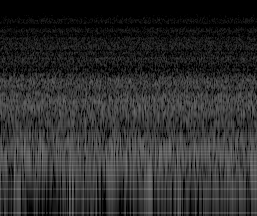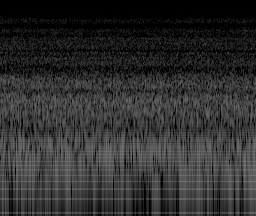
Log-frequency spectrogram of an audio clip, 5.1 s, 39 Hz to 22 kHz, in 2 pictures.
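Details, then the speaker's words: Frigidaire 8000 BTU R22 window air conditioner from about 2008–09, known as very loud, running on low fan only with the compressor off. Reads about 67 dB (C-scale, slow response) from roughly three feet. Soft, steady whoosh over a low, even hum with no rattles; normal. "you can see this is about 67 db i'm just fan i'm probably about three feet away right now"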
